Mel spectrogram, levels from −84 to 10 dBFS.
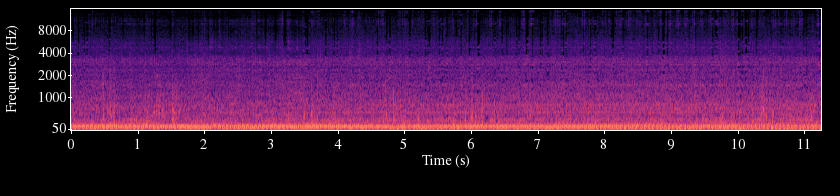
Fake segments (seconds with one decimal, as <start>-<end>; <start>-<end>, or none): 0.7-3.5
